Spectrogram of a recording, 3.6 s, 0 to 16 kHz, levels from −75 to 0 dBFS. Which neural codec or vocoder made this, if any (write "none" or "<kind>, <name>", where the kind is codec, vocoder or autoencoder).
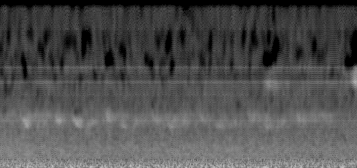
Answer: vocoder, Vocos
